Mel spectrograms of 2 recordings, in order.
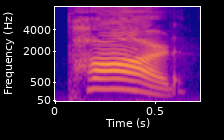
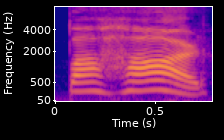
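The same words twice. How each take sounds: First: फाड़ said as one aspirated phaar, a touch louder. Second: पहाड़ with pe and he sounded apart, pa-haar; पहाड़ with separate h. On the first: Teacher contrasting spellings, फाड़ with aspirated ph. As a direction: breathe the ph in फाड़. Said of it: "ये बन जाएगा". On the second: Teaching Urdu letters, पहाड़ said with the h kept separate. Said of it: "पे अलग बोला, हे अलग बोला". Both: Shown as a demonstration.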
